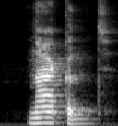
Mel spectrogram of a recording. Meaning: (adjective) naked; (verb) present participle of naken
- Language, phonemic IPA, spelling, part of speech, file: Dutch, /ˈnakənt/, nakend, verb / adjective, Nl-nakend.ogg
